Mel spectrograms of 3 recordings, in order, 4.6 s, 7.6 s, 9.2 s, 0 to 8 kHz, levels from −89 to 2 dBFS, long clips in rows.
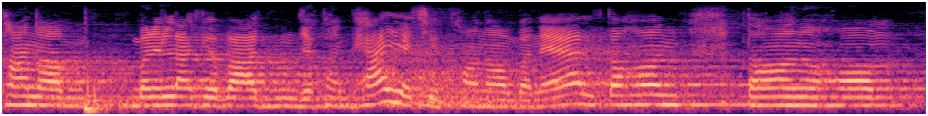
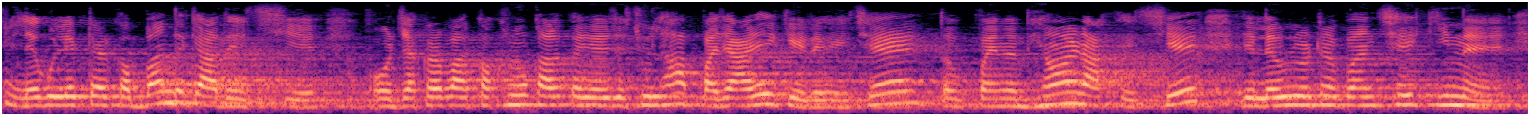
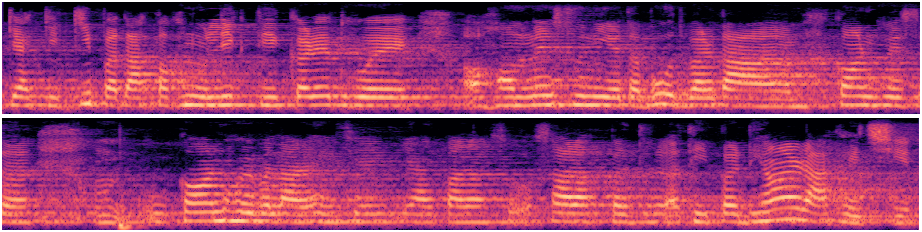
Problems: background sounds at intervals, echo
